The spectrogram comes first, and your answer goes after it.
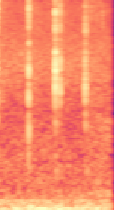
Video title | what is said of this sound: I can see why this Echo trimmer was given away | it should be flexible but as you can hear it sounds like i'm tapping on a piece of cardboard so we need to replace it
